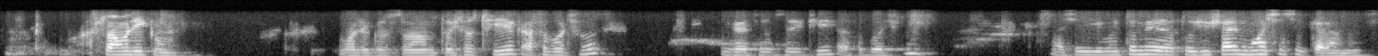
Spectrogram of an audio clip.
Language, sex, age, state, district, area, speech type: Kashmiri, male, 45-60, Jammu and Kashmir, Kupwara, urban, conversation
